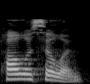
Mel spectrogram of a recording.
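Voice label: "polysilane", English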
